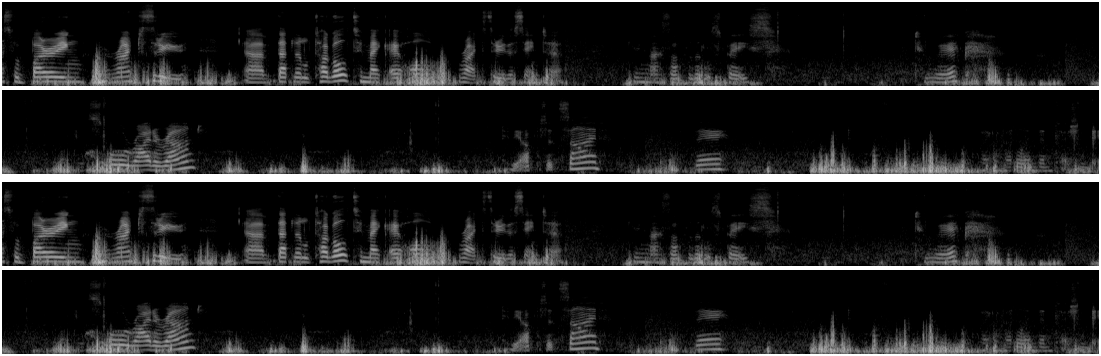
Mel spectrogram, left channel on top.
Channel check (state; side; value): identical; both; correlation 1.00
